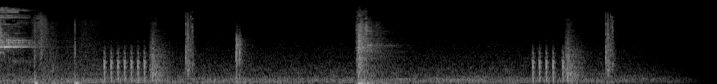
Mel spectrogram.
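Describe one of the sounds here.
Short electronic menu blips sound in quick runs.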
